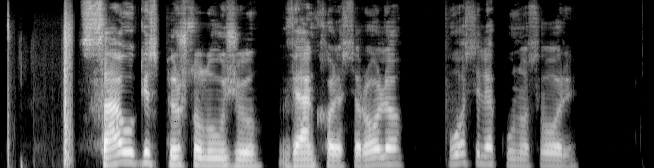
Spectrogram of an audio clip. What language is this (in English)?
Lithuanian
